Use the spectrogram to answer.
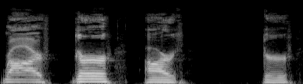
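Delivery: playful rawr growls; mock monster growl. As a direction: grumble like a cartoon beast. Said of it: "Parallax goes".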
